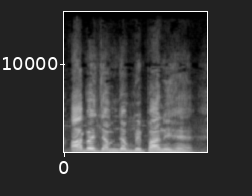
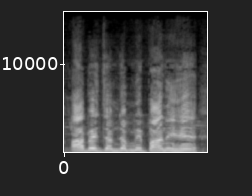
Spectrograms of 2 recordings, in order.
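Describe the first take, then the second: No difference in how they are said.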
